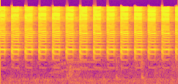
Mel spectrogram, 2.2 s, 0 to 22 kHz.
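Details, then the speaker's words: Repaired PDC 4-FET mini stun inverter with replaced PWM, under load; heatsink slightly warm, MOSFETs still cool, power draw economical: sharp even buzzing pulses about six a second, each identical; normal running under load. "tapi kan wajar karena dikasih beban ya guys ya ini masih tergolong irit ya guys"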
